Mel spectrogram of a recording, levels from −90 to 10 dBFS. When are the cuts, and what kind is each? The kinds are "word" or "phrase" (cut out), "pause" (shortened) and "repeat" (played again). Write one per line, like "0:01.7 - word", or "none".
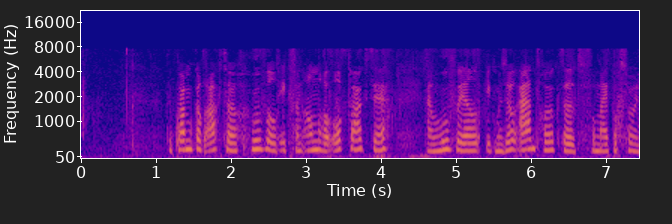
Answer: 0:01.6 - word
0:02.6 - word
